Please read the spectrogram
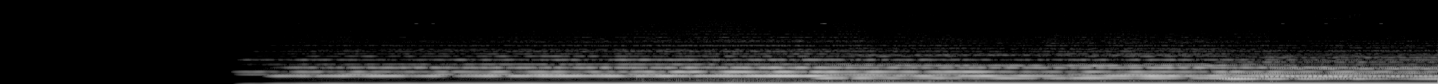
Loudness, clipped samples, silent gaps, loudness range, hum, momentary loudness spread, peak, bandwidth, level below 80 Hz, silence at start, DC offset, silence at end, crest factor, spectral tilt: -24 LUFS; under 0.1%; none; 10 LU; none; 9 LU; -8 dBFS; 7.2 kHz; -50 dBFS; 2.3 s; 10%; 0 s; 12 dB; -8.5 dB/octave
